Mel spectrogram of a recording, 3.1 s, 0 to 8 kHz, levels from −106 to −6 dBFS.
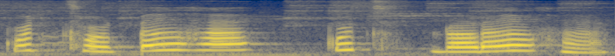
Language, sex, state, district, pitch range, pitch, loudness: Hindi, female, Madhya Pradesh, Bhopal, 250-325 Hz, 295 Hz, -15 LUFS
